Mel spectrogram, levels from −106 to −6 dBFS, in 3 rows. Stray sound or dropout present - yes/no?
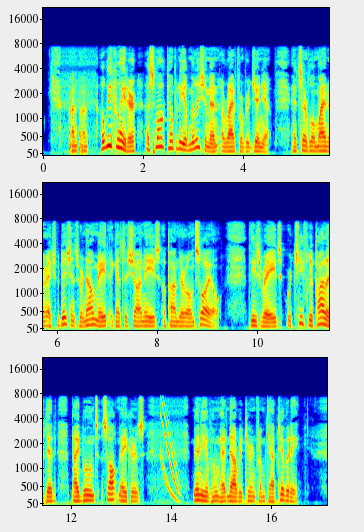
yes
